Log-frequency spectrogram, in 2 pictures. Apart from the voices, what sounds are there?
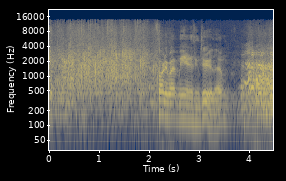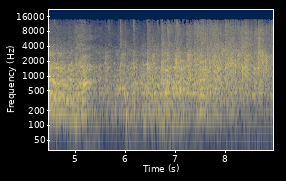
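audience applause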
